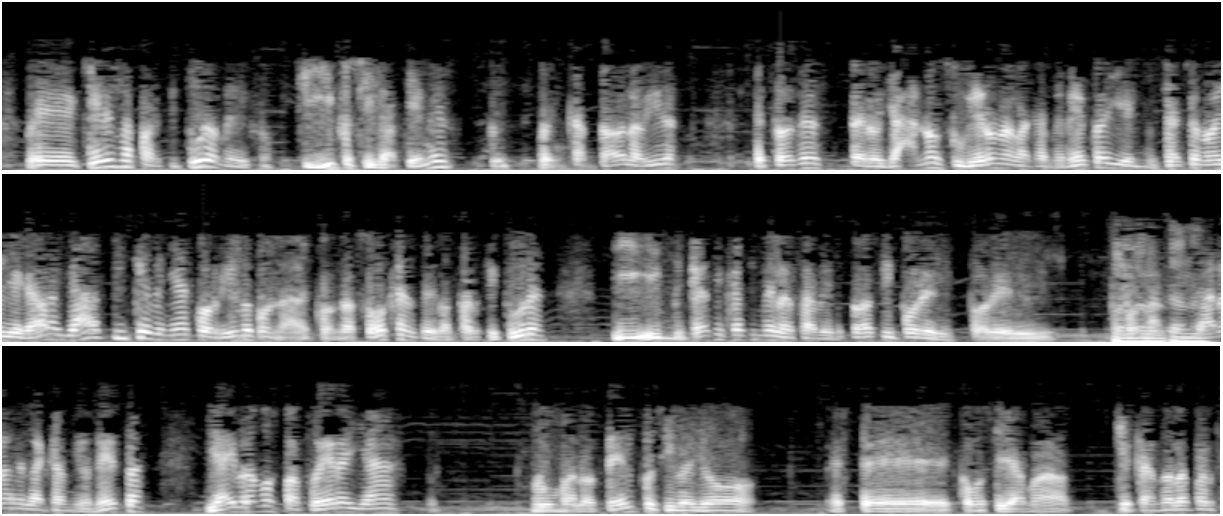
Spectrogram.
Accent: Culiacán, Sinaloa, Mexico; Entonces llegamos precisamente a mi tierra allá en Culiacán, Sinaloa.

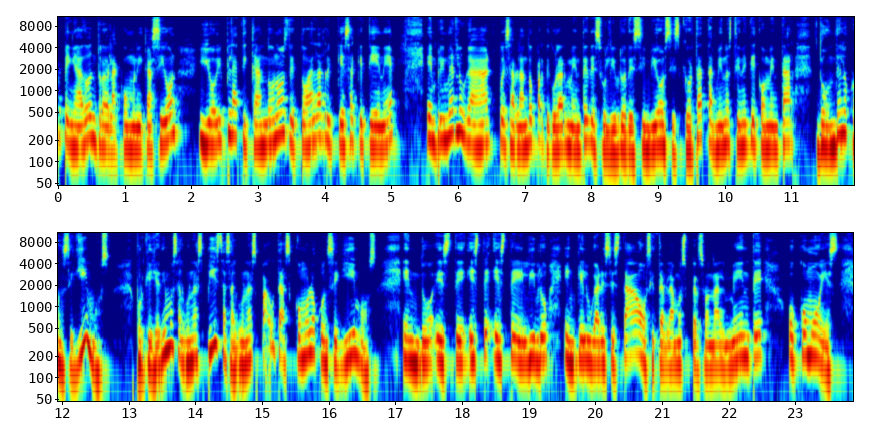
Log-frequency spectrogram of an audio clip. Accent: Mexico; Creo que somos el estado de la República Mexicana que más balnearios tiene

